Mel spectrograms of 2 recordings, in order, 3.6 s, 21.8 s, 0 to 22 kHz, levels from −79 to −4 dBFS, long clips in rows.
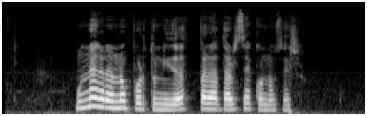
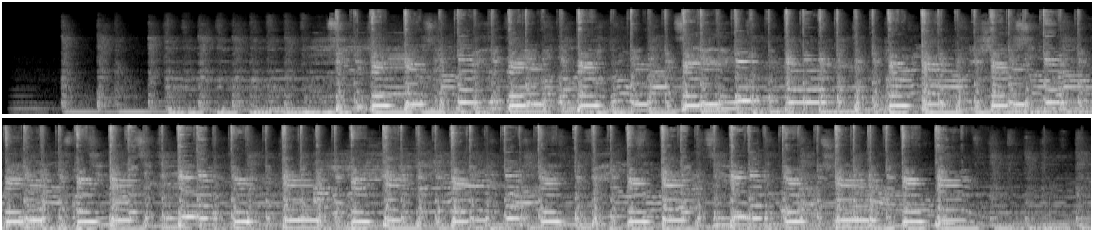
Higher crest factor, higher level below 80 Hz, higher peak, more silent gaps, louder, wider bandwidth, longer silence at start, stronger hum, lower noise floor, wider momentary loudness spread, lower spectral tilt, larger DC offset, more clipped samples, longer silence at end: about the same, 16 dB vs 18 dB; second, -54 dBFS vs -38 dBFS; about the same, -2 dBFS vs -2 dBFS; neither; first, -16 LUFS vs -19 LUFS; second, 15 kHz vs 17 kHz; first, 0.75 s vs 0.3 s; neither; first, -56 dBFS vs -46 dBFS; first, 14 LU vs 11 LU; about the same, -6 dB/octave vs -5 dB/octave; neither; neither; first, 0.7 s vs 0 s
